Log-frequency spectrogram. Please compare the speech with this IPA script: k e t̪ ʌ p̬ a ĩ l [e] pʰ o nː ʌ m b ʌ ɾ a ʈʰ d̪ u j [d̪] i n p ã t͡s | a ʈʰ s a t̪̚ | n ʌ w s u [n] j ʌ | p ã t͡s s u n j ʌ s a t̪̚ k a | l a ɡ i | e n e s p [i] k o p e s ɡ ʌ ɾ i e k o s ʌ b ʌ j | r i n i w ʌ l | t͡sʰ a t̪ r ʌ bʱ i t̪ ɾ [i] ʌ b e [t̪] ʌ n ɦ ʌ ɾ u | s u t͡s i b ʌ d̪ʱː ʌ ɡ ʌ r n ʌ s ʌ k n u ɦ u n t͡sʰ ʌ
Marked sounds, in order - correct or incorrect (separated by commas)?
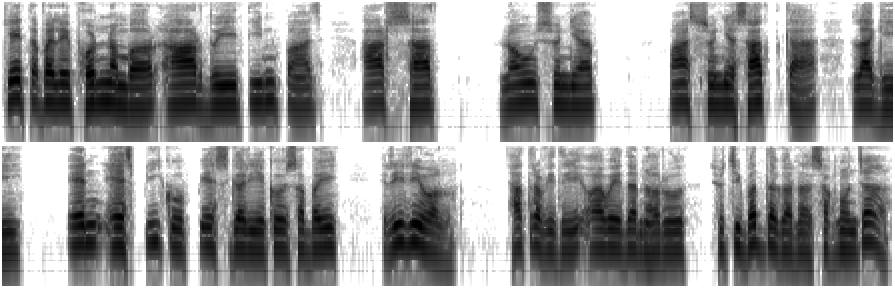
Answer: correct, incorrect, correct, correct, correct, incorrect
